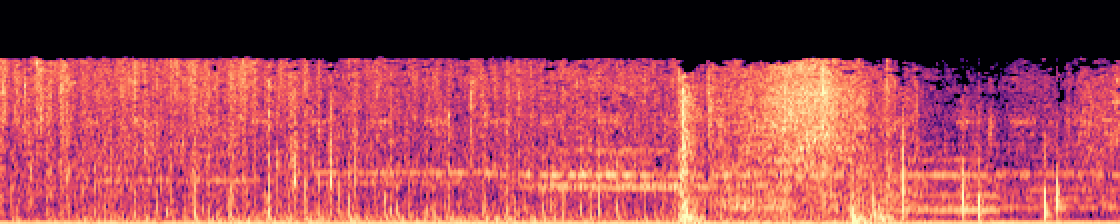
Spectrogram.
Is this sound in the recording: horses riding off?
yes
